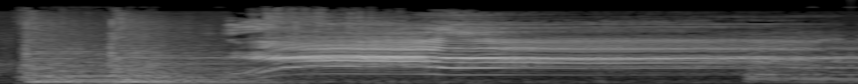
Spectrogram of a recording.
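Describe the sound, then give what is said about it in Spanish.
A scream rises out of a valley that light has laid waste to. It climbs sharply in pitch, then holds a loud, strained, wavering tone for several seconds before slowly fading. “oyó un grito que provenía de la zona del valle que la luz había arrasado.”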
